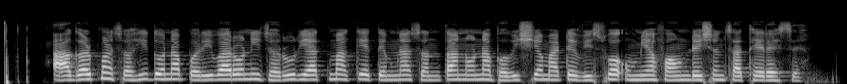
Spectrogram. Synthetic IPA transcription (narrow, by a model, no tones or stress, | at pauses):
aɡəɭpəɳsəɦid̪onapəɾiʋaɾonid͡ʒəɾuɾjat̪mãket̪emnasənt̪anonabʱəʋɪʃjəmaʈeʋɪʃʋəʔumjafaũɳɖeʃənsat̪ʰeɾɛɦʃe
